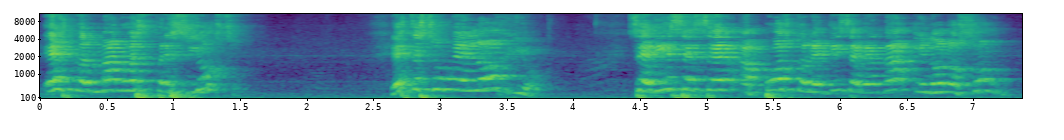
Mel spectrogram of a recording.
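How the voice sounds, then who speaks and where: Very high-voiced woman preaching in an echoey hall. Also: a little slow, far from the mic. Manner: fervent, calls out to the brethren, rises to shouts. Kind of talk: Pentecostal sermon.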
